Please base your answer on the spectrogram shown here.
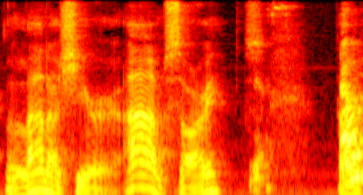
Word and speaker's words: Shearer: And I'll pronounce it for you because it's commonly mispronounced. It's Lana Shearer. Lana Shearer.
